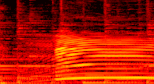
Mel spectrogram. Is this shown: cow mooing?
yes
